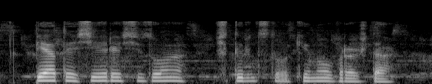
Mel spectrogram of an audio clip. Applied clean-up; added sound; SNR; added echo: none; none; none; none.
